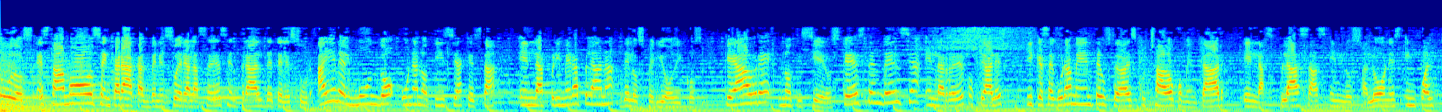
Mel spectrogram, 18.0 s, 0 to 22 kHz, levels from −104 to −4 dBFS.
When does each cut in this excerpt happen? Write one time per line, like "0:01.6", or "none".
none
